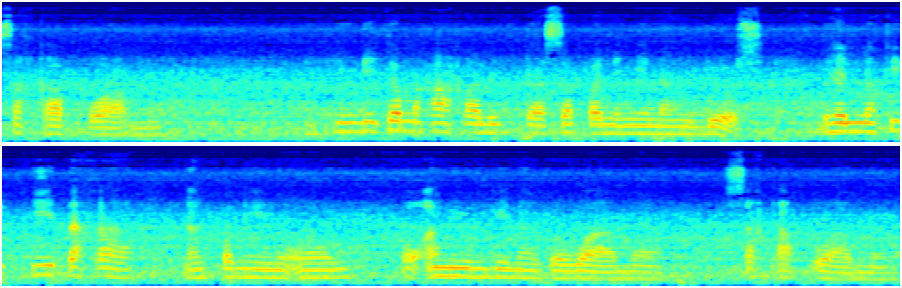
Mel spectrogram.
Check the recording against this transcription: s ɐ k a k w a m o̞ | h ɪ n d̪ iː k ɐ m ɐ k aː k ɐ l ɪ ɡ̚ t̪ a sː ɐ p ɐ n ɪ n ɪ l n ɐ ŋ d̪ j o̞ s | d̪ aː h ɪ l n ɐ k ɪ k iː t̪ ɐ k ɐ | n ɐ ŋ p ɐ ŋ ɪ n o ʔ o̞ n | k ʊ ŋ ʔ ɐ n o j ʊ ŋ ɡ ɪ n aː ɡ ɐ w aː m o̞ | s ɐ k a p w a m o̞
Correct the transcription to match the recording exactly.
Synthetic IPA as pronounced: s ɐ k a p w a m o̞ | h ɪ n d̪ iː k ɐ m ɐ k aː k ɐ l ɪ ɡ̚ t̪ a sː ɐ p ɐ n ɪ ŋ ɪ n ɐ ŋ d̪ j o̞ s | d̪ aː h ɪ l n ɐ k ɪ k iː t̪ ɐ k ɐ | n ɐ ŋ p ɐ ŋ ɪ n o ʔ o̞ n | k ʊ ŋ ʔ ɐ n o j ʊ ŋ ɡ ɪ n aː ɡ ɐ w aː m o̞ | s ɐ k a p w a m o̞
